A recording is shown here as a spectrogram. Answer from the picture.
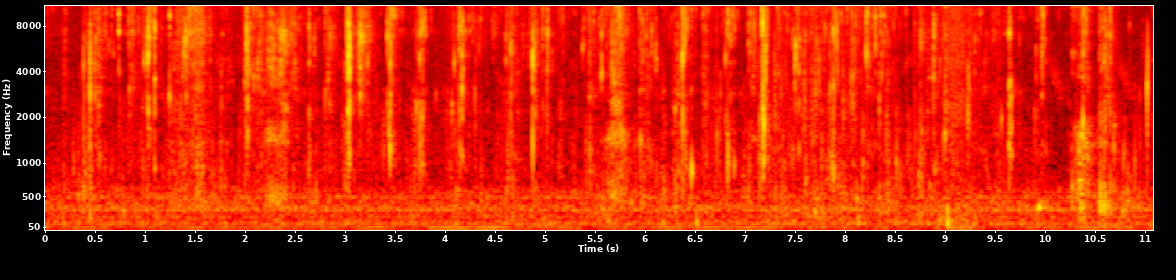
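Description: People eating by hand, chewing rice and curry: close mouth sounds with many sharp, irregular clicks.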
